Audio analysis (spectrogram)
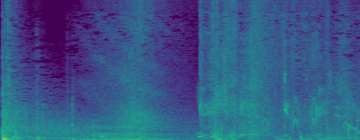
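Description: Anime battle scene with eight attackers shooting: a burst of sharp gunfire bangs and impacts, loud and close, with a second cluster of shots midway and a faint tonal hum near the end.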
